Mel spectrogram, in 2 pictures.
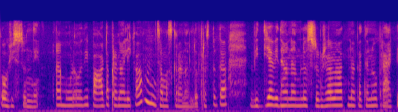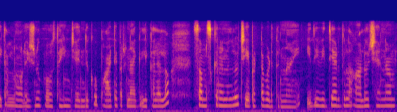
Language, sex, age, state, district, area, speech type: Telugu, female, 18-30, Telangana, Hyderabad, urban, spontaneous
